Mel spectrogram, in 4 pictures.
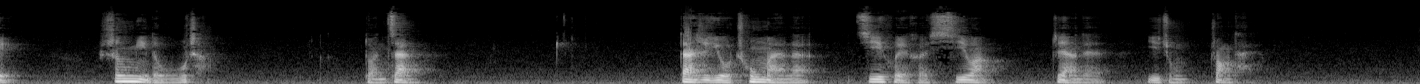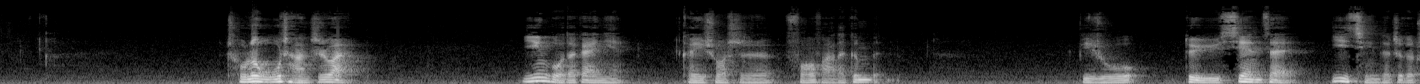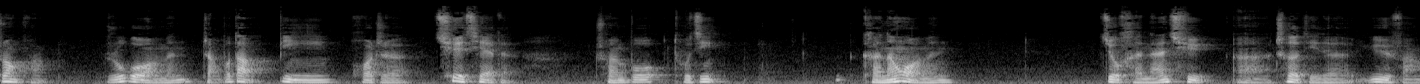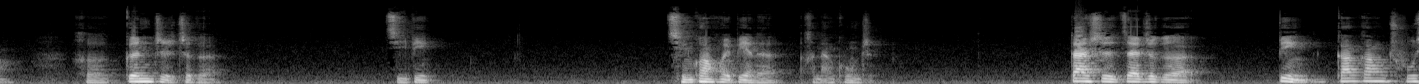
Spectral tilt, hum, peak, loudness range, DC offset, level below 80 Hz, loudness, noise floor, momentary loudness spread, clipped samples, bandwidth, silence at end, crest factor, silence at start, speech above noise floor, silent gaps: -6 dB/octave; none; 0 dBFS; 9 LU; under 0.1%; -38 dBFS; -17 LUFS; -43 dBFS; 19 LU; under 0.1%; 13.5 kHz; 0 s; 18 dB; 0 s; 28 dB; none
